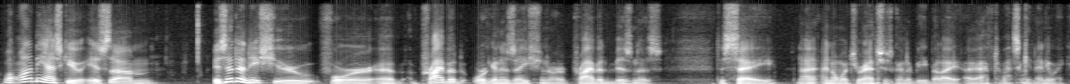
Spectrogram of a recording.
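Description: Canadian guy hosting radio, low voice that moves around a lot, asks probing questions, dry slightly dull sound. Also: sing-song, fairly quick, a bit bright, dry recording. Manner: probing, conversational. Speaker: radio host. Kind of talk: live radio interview. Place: radio studio.

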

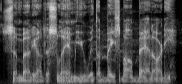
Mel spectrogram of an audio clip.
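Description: A man voicing a surly, menacing male bully who talks low, slow and threatening. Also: steady tone, creaky, pushed and bright, slightly rough, heavily acted.

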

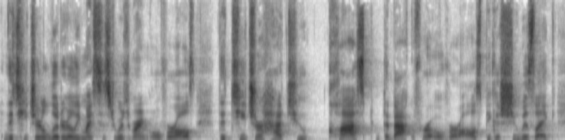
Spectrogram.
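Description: A woman's voice: deep voice, fairly even intonation, fast talker, a bit bright. A woman co-hosting a podcast, telling a family story in casual chat with quoted asides. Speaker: podcast co-host.

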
